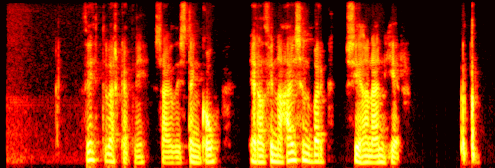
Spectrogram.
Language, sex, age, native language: Icelandic, male, 40-49, Icelandic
